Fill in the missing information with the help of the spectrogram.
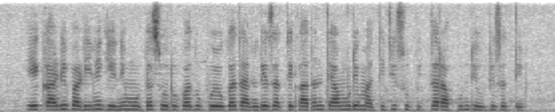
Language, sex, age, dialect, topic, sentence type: Marathi, female, 51-55, Northern Konkan, agriculture, statement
